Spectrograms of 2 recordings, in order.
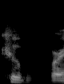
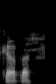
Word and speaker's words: Copper: Because I've been calling you Cooper instead of Copper, and I think I've been messing it up. Yeah, it's Copper.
